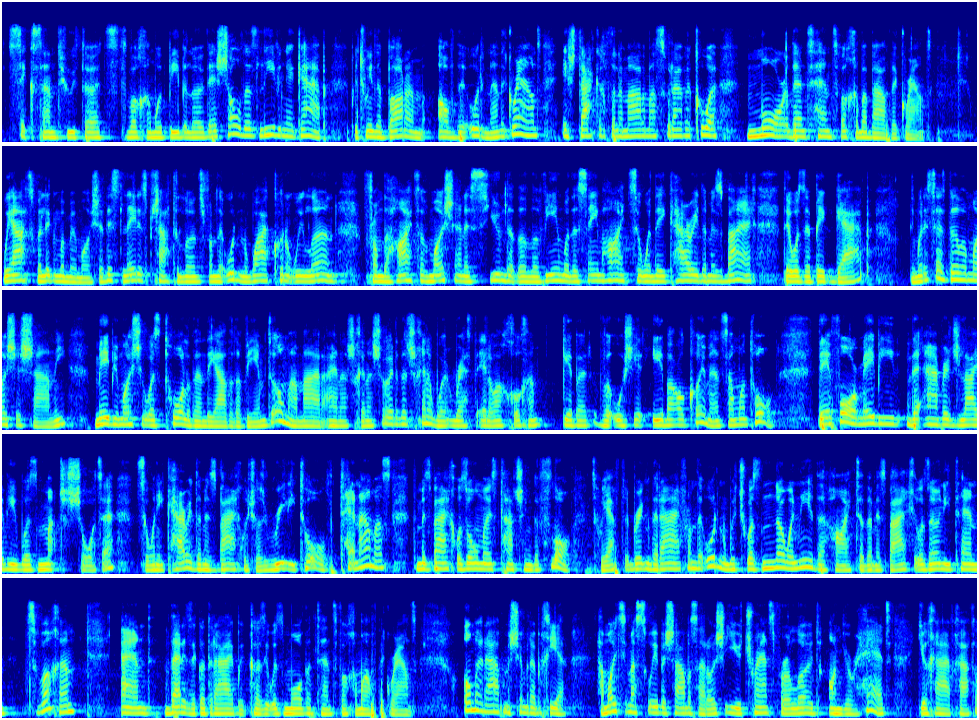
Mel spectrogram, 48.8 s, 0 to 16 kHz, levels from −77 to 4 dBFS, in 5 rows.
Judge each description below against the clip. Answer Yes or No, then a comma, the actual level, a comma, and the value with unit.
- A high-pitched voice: No, medium, 140 Hz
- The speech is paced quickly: Yes, fast, 210 wpm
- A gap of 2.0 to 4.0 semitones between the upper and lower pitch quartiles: Yes, average, 3.1 semitones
